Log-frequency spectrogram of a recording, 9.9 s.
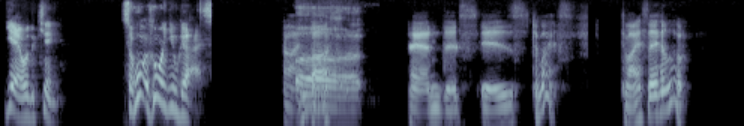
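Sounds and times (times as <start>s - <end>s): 
speech: 0.1s - 0.9s, 1.6s - 2.9s, 3.8s - 7.6s, 8.3s - 9.2s
person imitating a deep growling roar: 4.0s - 4.9s.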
